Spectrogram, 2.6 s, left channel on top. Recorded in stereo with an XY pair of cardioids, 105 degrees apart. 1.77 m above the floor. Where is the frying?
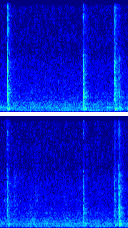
I don't hear frying.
